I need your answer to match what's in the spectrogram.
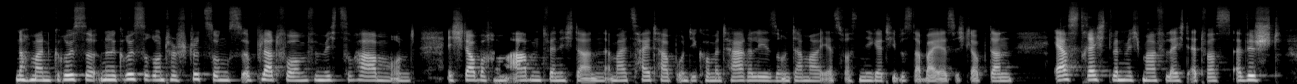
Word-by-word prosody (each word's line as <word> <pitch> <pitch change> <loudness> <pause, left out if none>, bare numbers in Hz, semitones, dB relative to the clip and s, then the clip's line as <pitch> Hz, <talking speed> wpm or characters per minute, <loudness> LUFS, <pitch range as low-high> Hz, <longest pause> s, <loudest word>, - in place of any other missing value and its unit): nochmal 205 -2 +4
'n 190 - -1
größe 215 0 +4
'ne 210 0 +5
größere 220 -1 +3
Unterstützungs 205 -1 -1
äh, - - -1
Plattform 195 -3 +1
für 200 - -4
mich 195 0 0
zu 195 0 -10
haben. 185 -2 +1
Und 170 0 -6 0.3
ich 195 -3 -4
glaube 195 -1 +4
auch 185 - -10
am 180 0 -3
Abend, 190 0 +2
wenn 180 0 0
ich 180 - -6
dann 90 -1 -2
mal 180 0 -2
Zeit 185 0 -3
habe 175 0 -3
und 175 - -4
die 180 - -5
Kommentare 175 +1 -2
lese 175 -2 -1
und 170 - -4
da 170 - -3
mal 170 -1 -3
jetzt - - -8
was - - -10
Negatives 175 0 -4
dabei 80 0 0
ist. 85 - -5
Ich - - -11
glaube - - -4
dann 165 +1 0 0.4
erst 210 +1 +4
recht, 210 0 +3
wenn 200 0 +4
mich 200 0 -1
mal 180 -1 +1
vielleicht 180 -1 -3
etwas 175 0 -5
erwischt, 205 - +4
185 Hz, 215 wpm, -22 LUFS, 175-205 Hz, 0.4 s, ne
